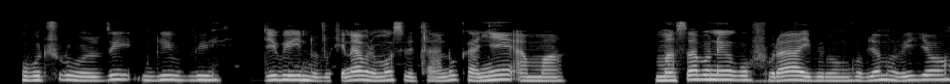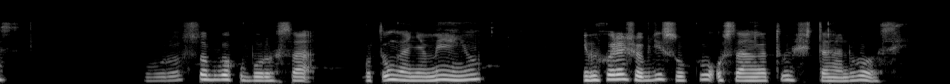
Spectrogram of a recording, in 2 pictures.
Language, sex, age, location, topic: Kinyarwanda, female, 18-24, Musanze, finance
